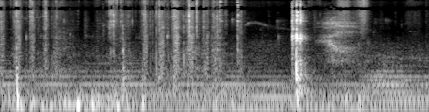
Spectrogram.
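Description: Pizza cutter wheel cutting through a deep-dish pizza's crust on a stone board: a run of small crackling clicks, with one sharp knock about four and a half seconds in.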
